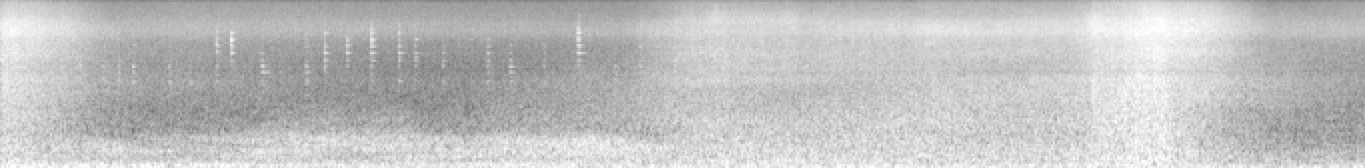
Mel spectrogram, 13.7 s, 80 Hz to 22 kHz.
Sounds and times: waves 0.0 - 2.4
waves 6.4 - 13.6

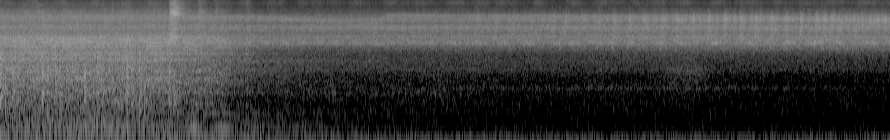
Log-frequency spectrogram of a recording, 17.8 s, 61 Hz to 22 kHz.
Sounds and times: Traffic sound 0.0 - 8.2
Cicada sound 0.0 - 10.0
train runs through 0.0 - 15.4
Insects 0.0 - 17.8

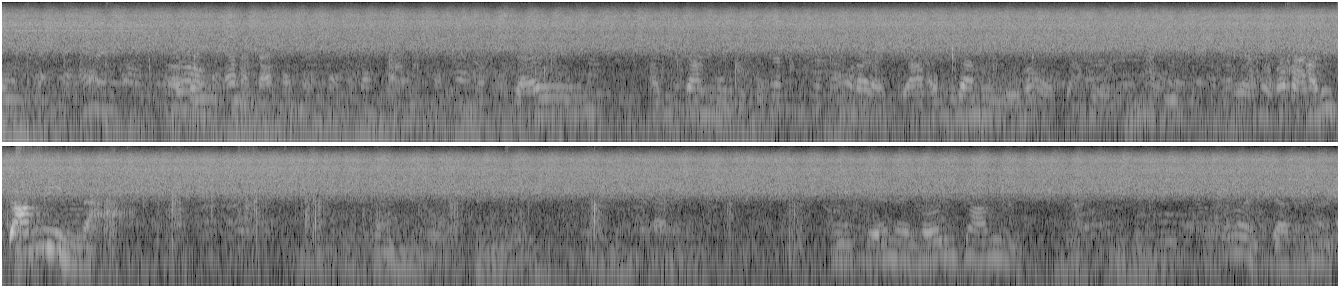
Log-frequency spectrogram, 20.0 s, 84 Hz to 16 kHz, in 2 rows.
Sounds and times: Cicadas cry 0.0 - 20.0
Footsteps 2.9 - 16.7
Pebbles on the ground 2.9 - 17.2

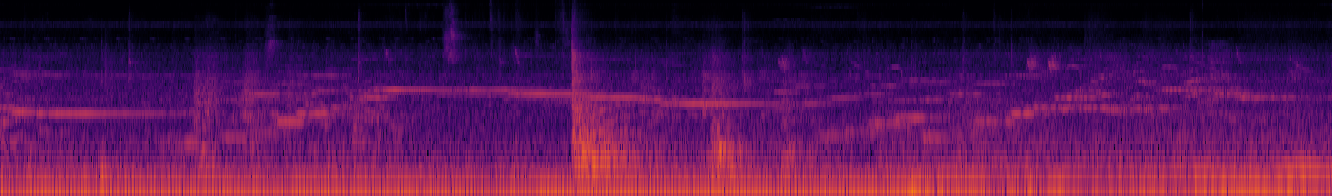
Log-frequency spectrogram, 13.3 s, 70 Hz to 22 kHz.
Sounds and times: Garbage Truck 5.6 - 13.3
Traffic Sound 9.1 - 13.3
Birdsong sound 10.1 - 13.3

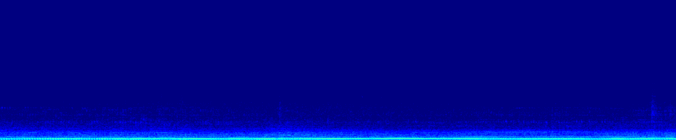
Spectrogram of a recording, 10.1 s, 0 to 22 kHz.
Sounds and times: cars 0.0 - 10.1
grass cutting machine 0.0 - 10.1
bicycle 9.4 - 10.1

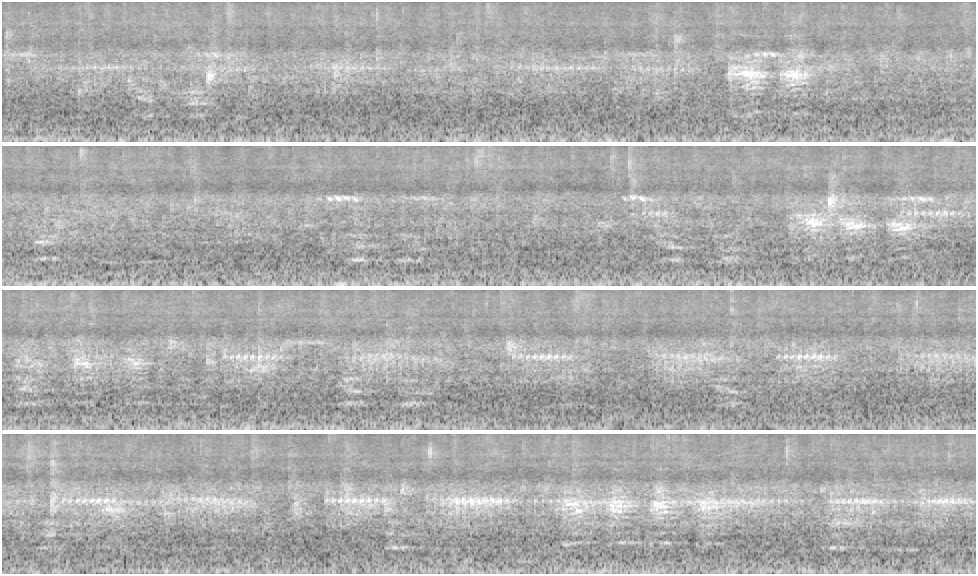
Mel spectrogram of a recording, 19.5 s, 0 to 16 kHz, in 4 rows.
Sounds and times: Frogs chirping 0.0 - 0.8
Dogs barking 0.6 - 1.2
Frogs chirping 1.6 - 5.2
Dogs barking 5.0 - 5.8
Dogs barking 6.5 - 7.4
Frogs chirping 7.8 - 19.4
Dogs barking 8.0 - 13.7
Dogs barking 14.7 - 15.4
Dogs barking 16.3 - 19.4

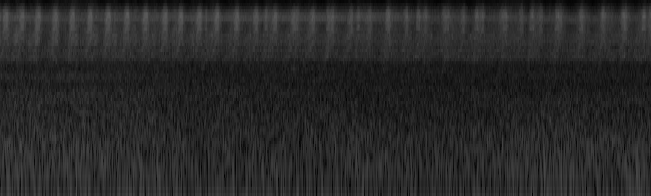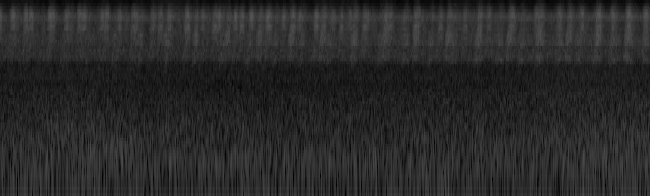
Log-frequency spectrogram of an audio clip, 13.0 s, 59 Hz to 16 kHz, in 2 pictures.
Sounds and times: Cicadas sound 0.0 - 13.0

